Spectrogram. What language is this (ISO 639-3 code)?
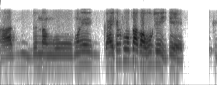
brx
